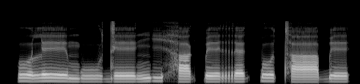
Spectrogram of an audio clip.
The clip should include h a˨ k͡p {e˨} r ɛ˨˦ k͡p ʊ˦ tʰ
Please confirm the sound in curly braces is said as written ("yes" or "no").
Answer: yes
